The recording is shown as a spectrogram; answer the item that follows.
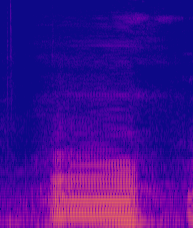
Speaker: when you do you will hear the rumble you can't see anything but you can hear it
